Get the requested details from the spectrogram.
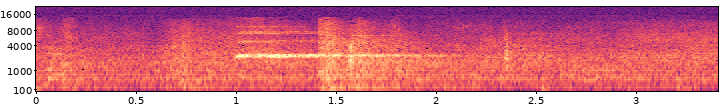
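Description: A referee's whistle blows a short blast.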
